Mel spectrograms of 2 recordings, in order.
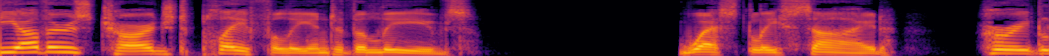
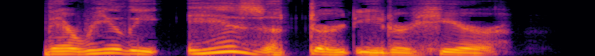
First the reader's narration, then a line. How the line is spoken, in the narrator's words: whispered Wesley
